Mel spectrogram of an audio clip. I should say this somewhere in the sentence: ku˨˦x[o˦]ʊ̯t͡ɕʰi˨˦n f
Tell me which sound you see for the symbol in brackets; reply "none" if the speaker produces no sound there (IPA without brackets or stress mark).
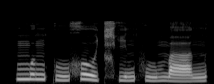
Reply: o˥˨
